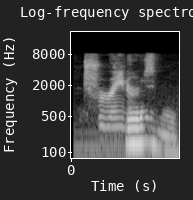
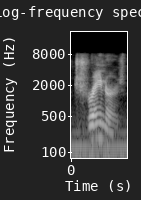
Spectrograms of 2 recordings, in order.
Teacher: remember when we have that we have TR sounds we're almost pronouncing a CH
